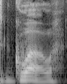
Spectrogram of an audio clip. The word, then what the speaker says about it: Guo: Her last name is Guo.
